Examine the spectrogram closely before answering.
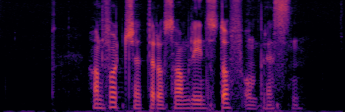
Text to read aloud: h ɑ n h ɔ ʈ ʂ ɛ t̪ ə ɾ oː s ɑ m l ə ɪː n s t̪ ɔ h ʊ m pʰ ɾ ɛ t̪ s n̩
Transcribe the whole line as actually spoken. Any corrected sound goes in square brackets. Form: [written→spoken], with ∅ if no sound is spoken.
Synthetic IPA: h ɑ n [h→f] ɔ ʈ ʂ ɛ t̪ ə ɾ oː s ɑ m l ə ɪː n s t̪ ɔ [h→f] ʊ m pʰ ɾ ɛ [t̪→∅] s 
